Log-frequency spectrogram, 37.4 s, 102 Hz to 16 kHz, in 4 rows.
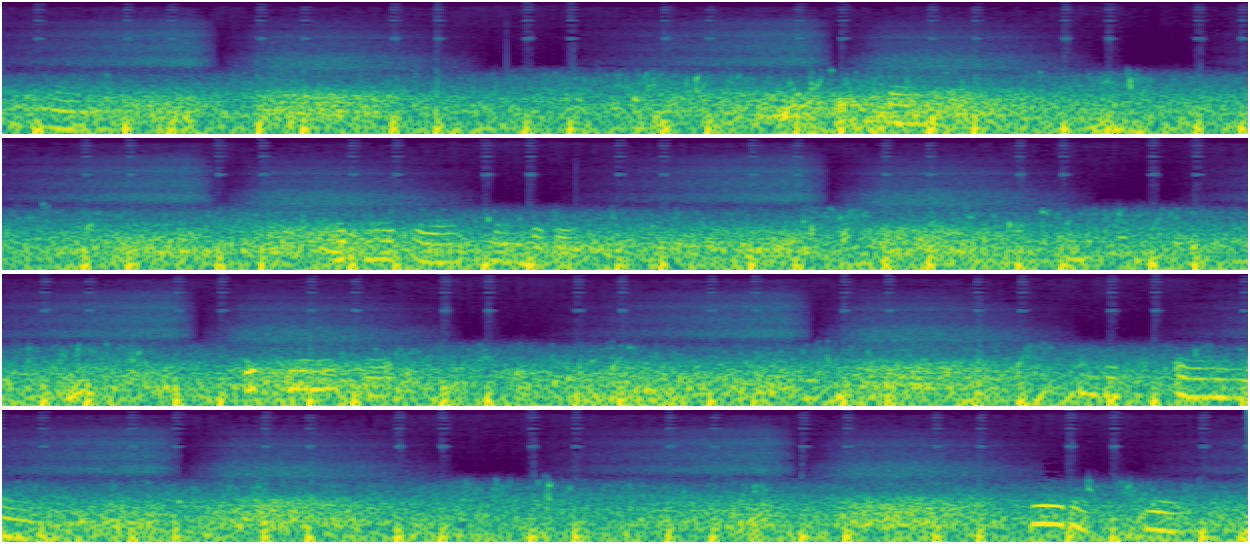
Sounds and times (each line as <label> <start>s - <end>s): muffled sound of a female voice reading a story 0.0s - 1.4s
heart beat at 60 bpm 0.0s - 37.3s
recording of my breathing 0.0s - 37.3s
underwater sounds 0.0s - 37.3s
muffled sound of a female voice reading a story 6.2s - 7.6s
muffled sound of a female voice reading a story 11.8s - 13.9s
muffled sound of a female voice reading a story 20.4s - 21.9s
muffled sound of a female voice reading a story 26.5s - 28.8s
muffled sound of a female voice reading a story 35.8s - 37.3s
